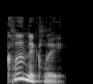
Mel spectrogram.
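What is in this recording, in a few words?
"clinically", British English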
